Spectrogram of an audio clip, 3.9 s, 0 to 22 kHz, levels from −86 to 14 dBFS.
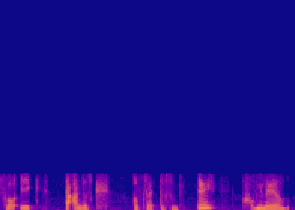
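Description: Throughout the speech, the G.729 codec is plainly audible. This 8 kbit/s coder rebuilds each 10 ms frame from a vocal tract filter, a pitch predictor and a handful of pulses, so the voice comes out slightly rough and synthetic. A spectrogram shows nothing above 4 kHz, with a hard ceiling, and harmonics look smeared and grainy rather than clean lines.

From 1.29 to 1.46 s, VoIP packet loss concealed by the speech codec covers about 140 ms of missing audio, which fits seven 20 ms packets. The decoder keeps repeating its last pitch and filter at falling gain, so the sound is stretched into a buzzy tone or a coloured noise that fades, and the voice stays weak just afterwards. The spectrogram shows the last spectrum frozen and tapering off, and the waveform shows a repetitive, shrinking envelope. A shorter loss of about 60 ms from 3.27 to 3.41 s sounds and looks the same, fitting three lost packets.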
